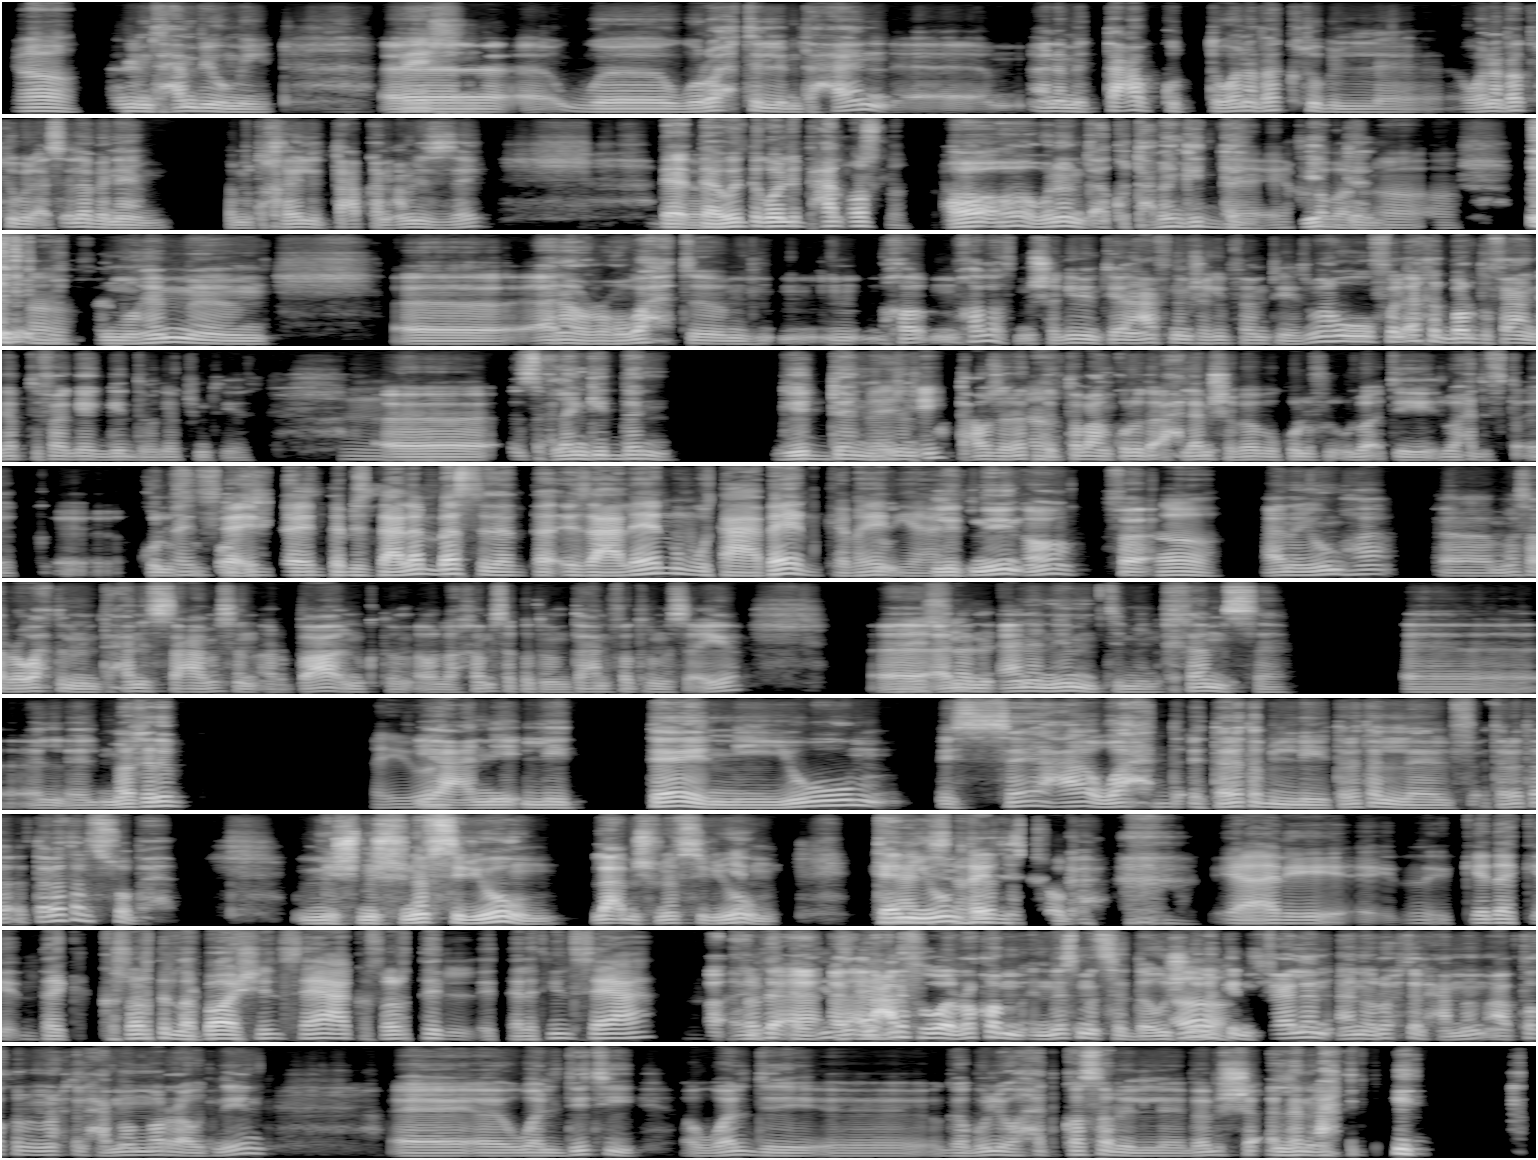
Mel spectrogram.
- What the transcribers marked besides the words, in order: throat clearing; chuckle; tapping; unintelligible speech; laughing while speaking: "ثواني ثوا"; laughing while speaking: "قاعد فيها"; laugh
- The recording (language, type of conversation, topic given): Arabic, podcast, إزاي بتلاقي الإلهام لما تكون مُحبط؟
